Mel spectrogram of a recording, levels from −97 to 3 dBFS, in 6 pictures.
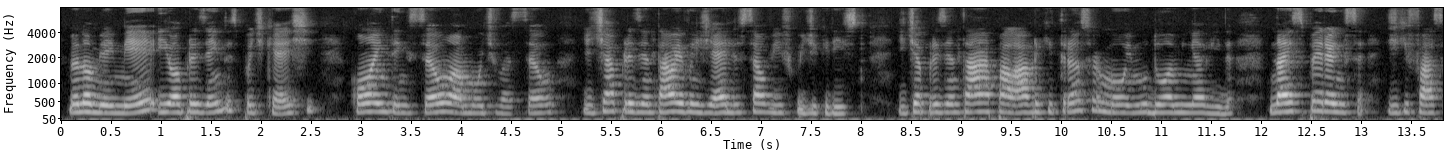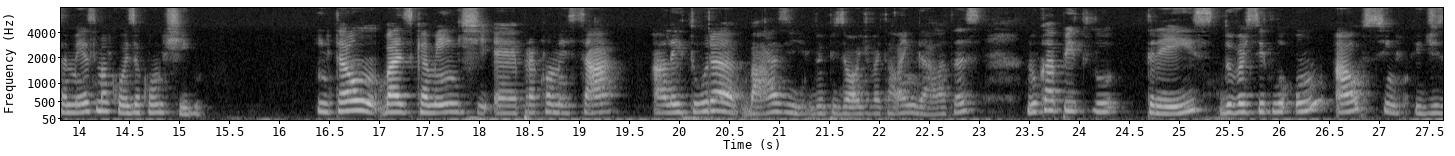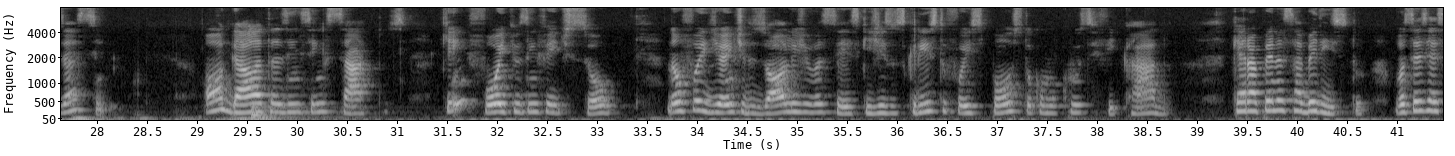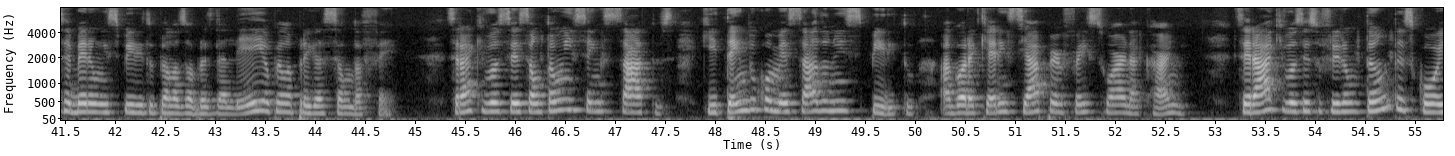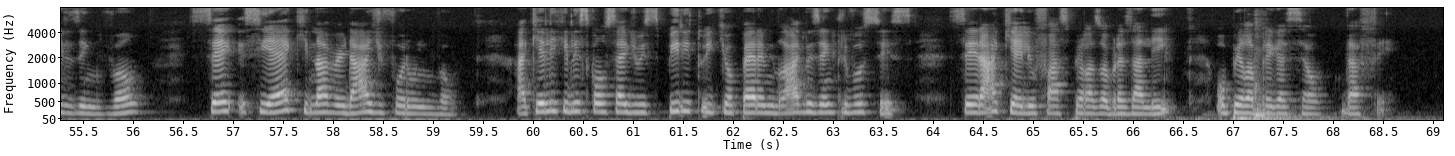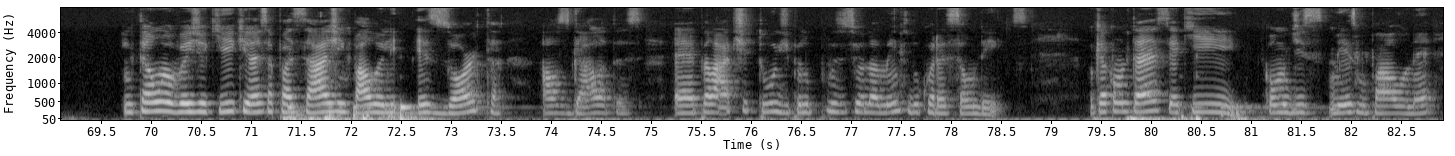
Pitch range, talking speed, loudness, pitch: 195-230 Hz, 145 wpm, -29 LUFS, 215 Hz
